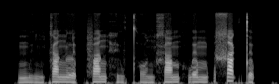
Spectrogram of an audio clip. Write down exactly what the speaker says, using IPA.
m ɨ̤˨˩ ŋ k a˧ n l ə˨˩ p̚ f a˧ n h ɨ̤˨˩ w t̪ʰ ɔ̤˨˩ n x a˧ m h w ə˧ m | s a˦˥ k̚ t̪ ə˨˩ p̚

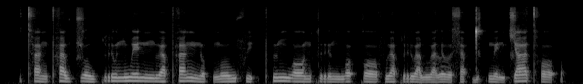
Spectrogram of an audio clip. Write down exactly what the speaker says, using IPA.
tʰ a˩˦ ŋ pʰ a˨˩ w t͡ɕ oː˩˦ w p r u˦˥ n w e˧ n ŋ ɯ˧ a̯ pʰ a˥˩ ŋ n o˨˩ k̚ ŋ oː˦˥ w f i˨˩ ʔ pʰ ɯ˥˩ ŋ w ɔː˧ n k r ɯ˧ ŋ w ɔ˥˩ ʔ k ɔː˧ f ɯ˧ a̯ p r u˨˩ a̯ w u˩˦ a̯ l ɤː˩˦ s a˨˩ p̚ d ɯ˥˩ k̚ m e˨˩ n t͡ɕ aː˥˩ tʰ ɔ˨˩ ʔ

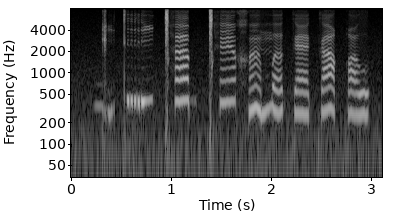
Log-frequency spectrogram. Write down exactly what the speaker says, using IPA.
ɡ ḭ˧˩˧ t r i˦˥ ǀʰ a˦˥ b ǀʰ ɛ̃˦˥ χ ɐ̃˩˧˩ m ɐ˧˩˧ k æ˩ k a˩˧˩ q o˩

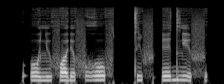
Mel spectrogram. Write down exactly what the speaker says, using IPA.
ʔ o lʲ u f ʌ ɾʲ ʌ f ɣ o f tː i f ʔ e d lʲ e f

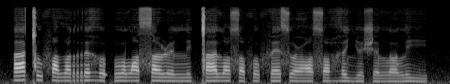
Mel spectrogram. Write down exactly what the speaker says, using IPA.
a ǀ u f ɛ ðˤ o r ə ɦ o ʔ u lˠ i sˤ i ɭ ø lː i ǀ a l u sˤ ø f o f ɛ s u ʕ œ sˤ o ɦ ə ʎ ø ʃ ə lː ɔ l i

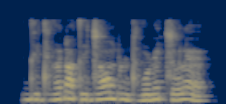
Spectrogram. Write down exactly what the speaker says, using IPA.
d̪ i dʱ ə̃ ɗ ɑ̃ t̪ i d͡z ɔ̃ b ʊ ɳ dʱ ũ ɳ ĩ t͡s ʊ l ɛ̃

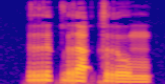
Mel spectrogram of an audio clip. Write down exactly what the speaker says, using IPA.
r ɯ˥˩ k̚ r a˦˥ ʔ k r o˧ m

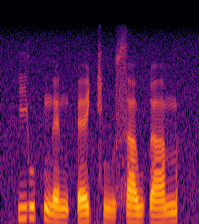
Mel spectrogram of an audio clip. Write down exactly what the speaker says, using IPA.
j u˦˥ p̚ n ɛ˨˩ n ʔ ɛ˧˥ c u˨˩ s a˧ w ɗ a˧˥ m

